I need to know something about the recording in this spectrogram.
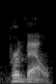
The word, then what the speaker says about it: Provel: And you pronounced it correct, Leo. What is it? Oh, Provel. Provel.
